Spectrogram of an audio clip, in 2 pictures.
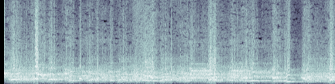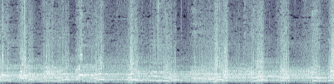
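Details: Many dogs barking together in a dense, continuous chorus of overlapping barks and yaps, sharp bursts repeating several times a second with no pause, some higher whining tones woven through.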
